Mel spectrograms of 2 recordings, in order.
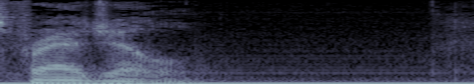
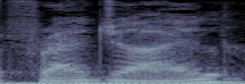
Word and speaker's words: fragile: It is fragile. این کلمه دو تا تلفظ داره. Fragile British هست. Fragile امریکایش هست.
